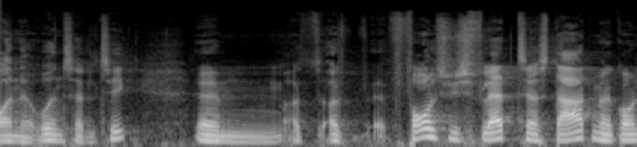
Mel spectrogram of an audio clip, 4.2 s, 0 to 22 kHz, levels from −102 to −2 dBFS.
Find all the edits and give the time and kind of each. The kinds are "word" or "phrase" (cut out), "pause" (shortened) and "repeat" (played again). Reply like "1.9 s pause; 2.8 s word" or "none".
none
